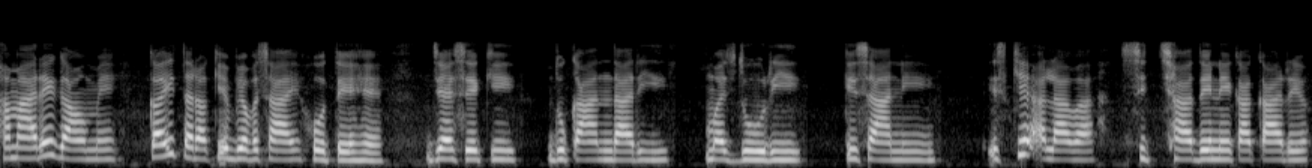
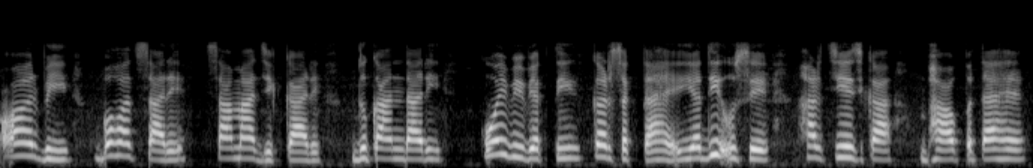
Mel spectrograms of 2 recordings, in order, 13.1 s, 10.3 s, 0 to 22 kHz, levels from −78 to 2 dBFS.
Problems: background sounds at intervals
